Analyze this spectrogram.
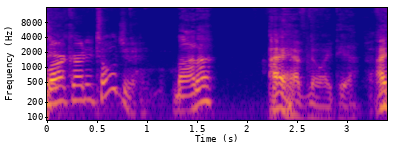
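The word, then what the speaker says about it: Maná: want to research on I think it's a Mana that's because the accent is on the second a and it's not a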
